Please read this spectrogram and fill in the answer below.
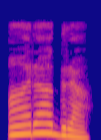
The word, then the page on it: ಆರಾಗ್ರ: ārāgra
